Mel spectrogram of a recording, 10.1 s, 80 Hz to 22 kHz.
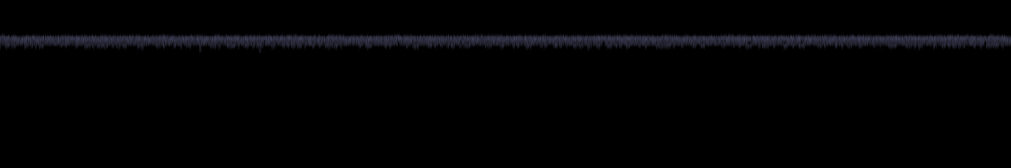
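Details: Continuous shrill buzzing of a Ruspolia katydid, 2020 National Institute of Biological Resources recording, a level, very high-pitched drone that does not change for the whole stretch, with a quiet background.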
